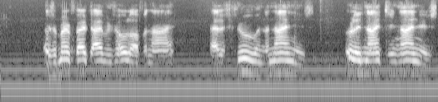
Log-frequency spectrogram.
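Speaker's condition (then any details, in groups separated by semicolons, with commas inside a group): Throat cancer; cancer survivor, alive and well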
